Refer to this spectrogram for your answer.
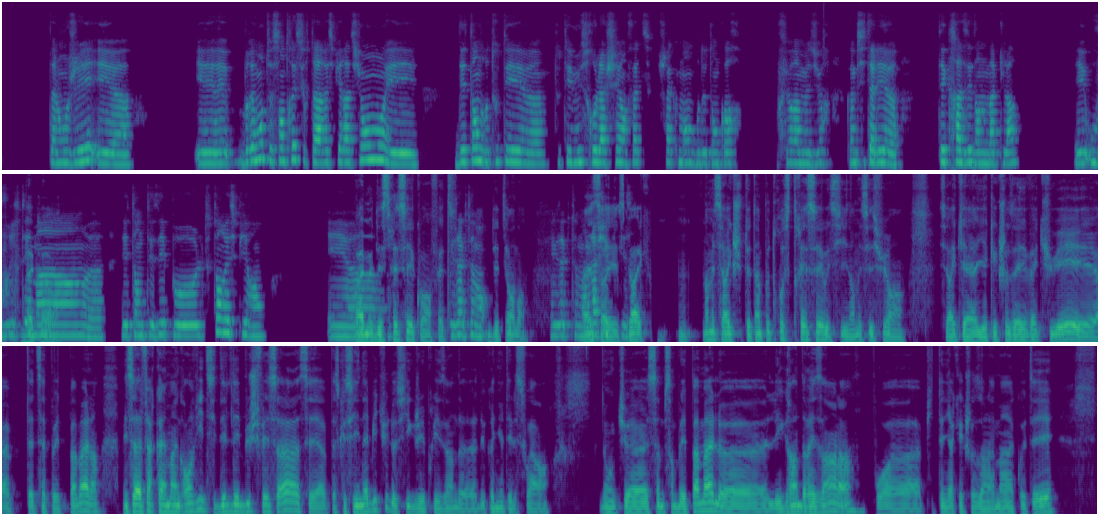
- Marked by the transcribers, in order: none
- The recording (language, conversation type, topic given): French, advice, Comment puis-je remplacer le grignotage nocturne par une habitude plus saine ?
